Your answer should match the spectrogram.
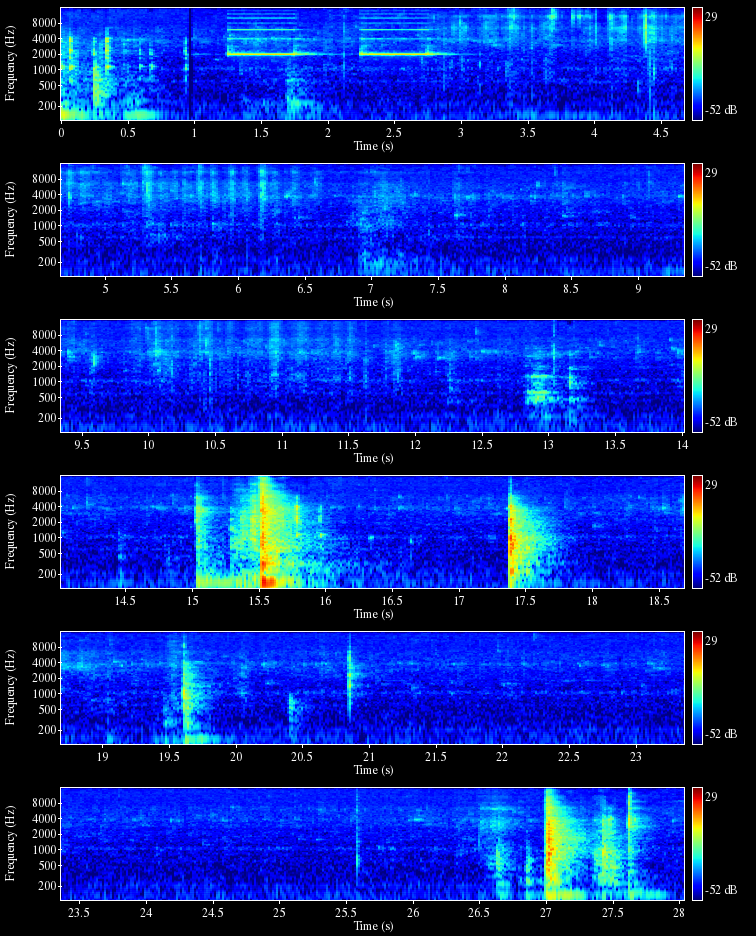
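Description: Two electronic beeps from a microwave oven's keypad about a second and a half in, as liquid plastisol is set to reheat; then a faint background, a loud clunk about halfway through and a second sharp knock shortly after. Near the end, a few clunks as the glass measuring cup is set back down on the table.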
